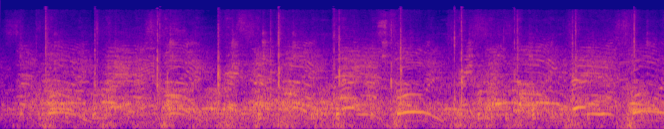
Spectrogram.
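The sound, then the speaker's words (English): Crowd chanting at a Queensland Teachers Union strike in Brisbane in August, where striking teachers rallied. A dense mass of voices chants steadily and loudly, sustained throughout with slight rhythmic swells. “What you just heard was from the Queensland Teachers Union strike in Brisbane in August of this year.”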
